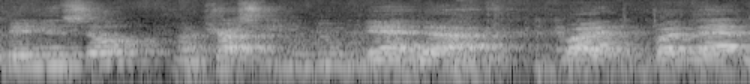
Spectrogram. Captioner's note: audience laughs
